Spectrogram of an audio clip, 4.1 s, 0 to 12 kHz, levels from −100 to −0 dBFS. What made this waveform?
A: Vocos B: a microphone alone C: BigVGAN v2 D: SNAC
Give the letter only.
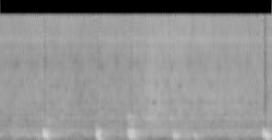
A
